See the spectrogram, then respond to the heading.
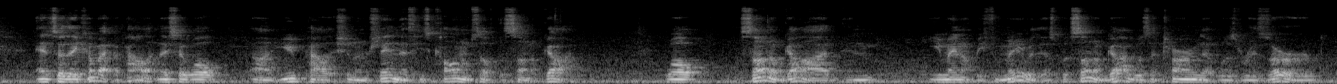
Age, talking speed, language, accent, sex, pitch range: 40-59, 205 wpm, English, American, male, 110-135 Hz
